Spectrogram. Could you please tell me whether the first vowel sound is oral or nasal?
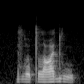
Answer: nasal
